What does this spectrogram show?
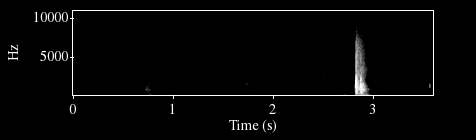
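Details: Near silence, broken by a single short broadband knock near the end and a faint tick just after it.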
